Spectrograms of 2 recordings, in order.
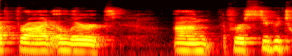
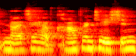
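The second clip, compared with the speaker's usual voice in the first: ordinary delivery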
